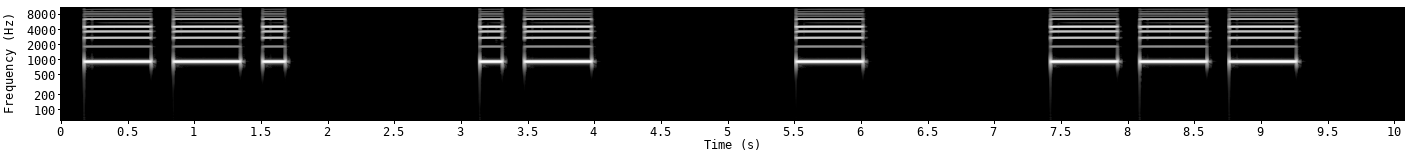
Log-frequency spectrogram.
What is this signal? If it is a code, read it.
Morse code, heard as a keyed tone, about 7 wpm, spaced as for 4 wpm, 920 Hz. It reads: GATO
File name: cursos / CDestudo / 11 Track 11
